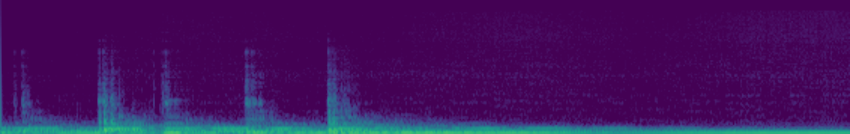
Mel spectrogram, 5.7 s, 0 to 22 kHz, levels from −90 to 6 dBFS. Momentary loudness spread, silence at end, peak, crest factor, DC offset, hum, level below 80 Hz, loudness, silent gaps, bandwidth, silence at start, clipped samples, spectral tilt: 10 LU; 0 s; -18 dBFS; 14 dB; under 0.1%; none; -34 dBFS; -35 LUFS; none; 1.8 kHz; 0 s; under 0.1%; -10 dB/octave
